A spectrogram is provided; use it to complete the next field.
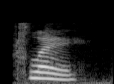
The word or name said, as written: vlei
